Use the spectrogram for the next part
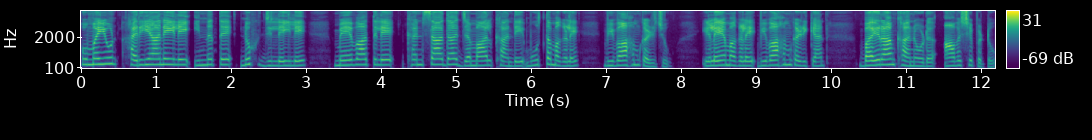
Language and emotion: Malayalam, neutral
